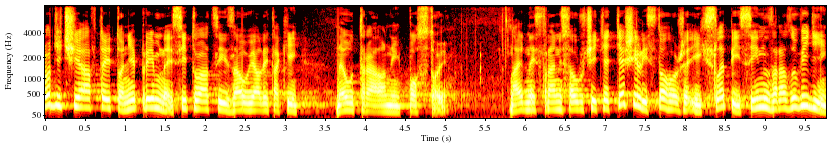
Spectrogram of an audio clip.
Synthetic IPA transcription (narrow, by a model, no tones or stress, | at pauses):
ɾɔɟit͡ʃɪaft̪ɛjt̪ɔɲɛpɾijɛmnɛ̰jsit̪uaːt͡siːzaujalit̪akiːnɛut̪ɾaːlnipɔst̪ɔ̰j | najɛd̪nɛjst̪ɾaɲɛsauɾt͡ʃicɛcɛʃilist̪ɔɦɔʒɛʔixslɛpiːsinzɾazuʋiɟiː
